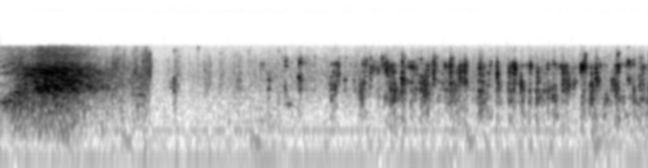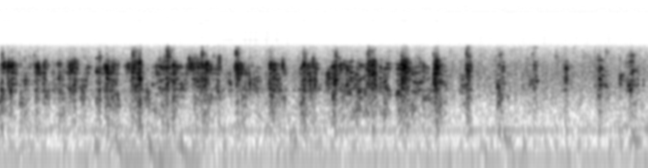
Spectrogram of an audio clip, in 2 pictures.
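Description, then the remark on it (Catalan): A loud burst of cheering and shouting from a crowd, quickly giving way to sustained applause with dense, crackling clapping that continues steadily to the end. “No és a mi a qui heu d'aplaudir, ens hem d'aplaudir tots, perquè hem d'estar aquí, encara que plogui.”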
